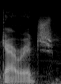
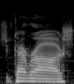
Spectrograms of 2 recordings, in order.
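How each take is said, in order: First: The word is said in an everyday, plain way. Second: The word is said in a posh-sounding way. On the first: "I say garage" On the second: "just for fun. Because it sounds posh"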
